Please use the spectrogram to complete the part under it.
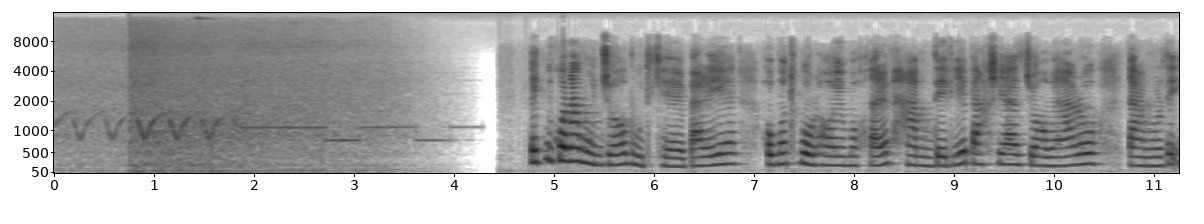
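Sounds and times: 
traffic rumble: 0.0 - 3.9
ambulance siren: 0.0 - 4.2
speech: 4.8 - 11.2.

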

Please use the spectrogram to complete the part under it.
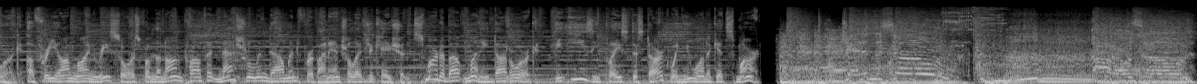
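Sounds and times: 
speech: 0.3 - 7.6
car engine revving: 8.8 - 11.9.

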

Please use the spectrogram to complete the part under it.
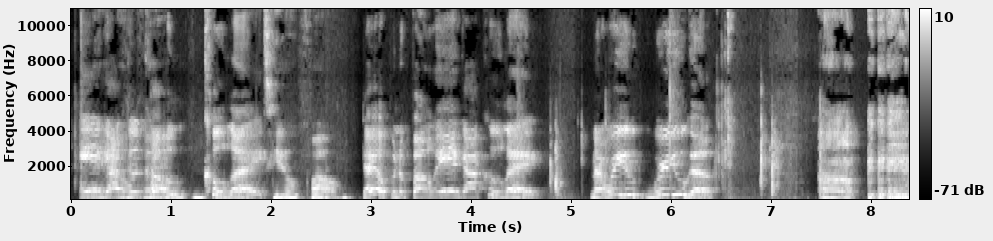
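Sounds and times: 
speech: 0.1 - 6.7, 7.5 - 8.3
person clearing throat: 7.5 - 8.3.

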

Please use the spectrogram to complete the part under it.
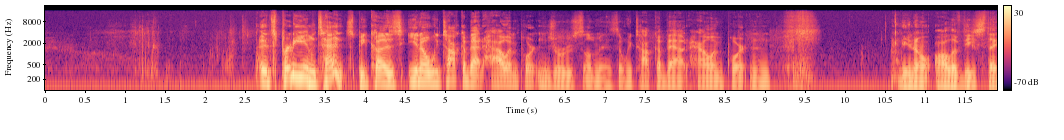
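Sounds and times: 
steady low electrical hum: 0.0 - 11.9
person sipping coffee from a cup: 1.0 - 2.6
speech: 2.7 - 9.7, 10.7 - 11.9.

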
